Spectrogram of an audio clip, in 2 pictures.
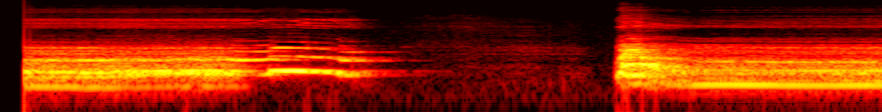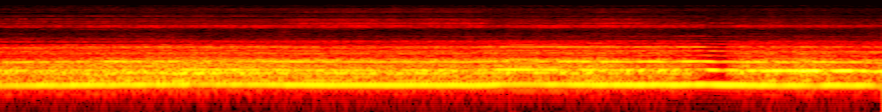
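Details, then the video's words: Dyson, a Saint Bernard, howling along with a distant siren: a sustained tonal howl with rich harmonics, a brief wavering phrase that breaks off into two seconds of silence, then a long steady held howl to the end. "Do St Bernards howl?"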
